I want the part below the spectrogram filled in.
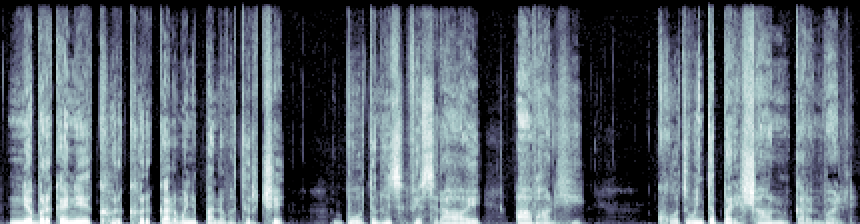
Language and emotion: Kashmiri, fearful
